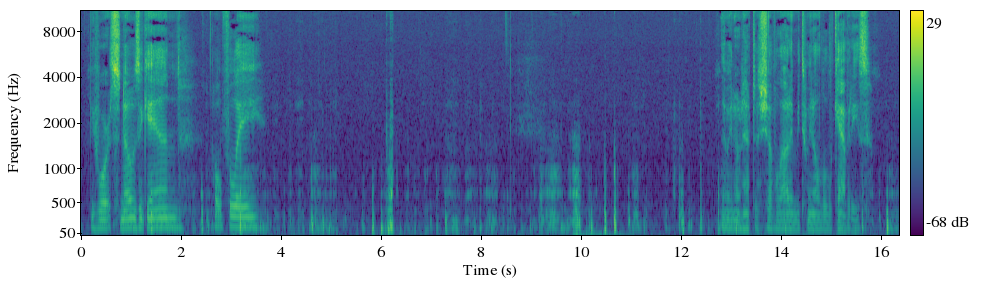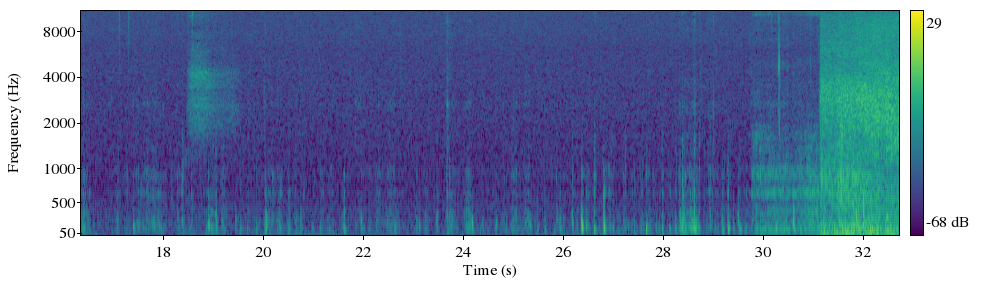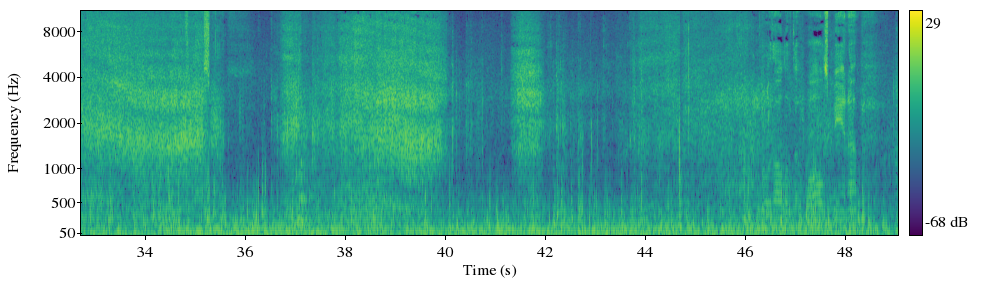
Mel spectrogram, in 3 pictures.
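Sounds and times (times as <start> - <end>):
sled dragged over icy plywood: 2.7 - 11.3, 26.3 - 49.0
wind on microphone: 27.6 - 49.0
snow shovel scraping: 31.2 - 40.1, 43.6 - 47.4.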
